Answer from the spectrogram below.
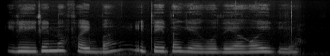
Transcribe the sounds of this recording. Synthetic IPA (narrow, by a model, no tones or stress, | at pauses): iɾeiɾenafaibait̪eiðaɣeaɣoðeaɣɔiɾio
